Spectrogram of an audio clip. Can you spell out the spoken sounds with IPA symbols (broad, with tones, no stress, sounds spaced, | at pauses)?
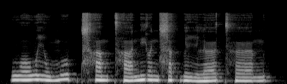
w o˨˧ w iː˨˩ w m uː˥ p̚ t͡sʰ ɐ˧ m t̪ʰ ɐ˨˥ n j ɵ˧ n s ɐ˧ k̚ l iː˨˩ l œː˨˧ t̪ʰ œː˨ ŋ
